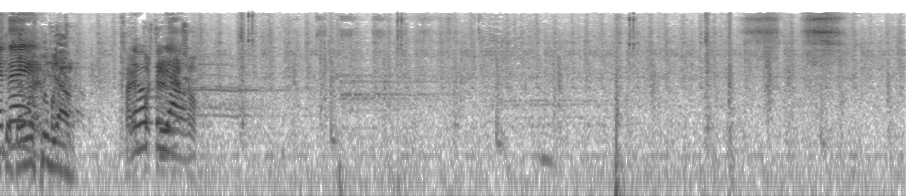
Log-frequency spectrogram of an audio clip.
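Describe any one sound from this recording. A machine clicks and rattles as it is being repaired.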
